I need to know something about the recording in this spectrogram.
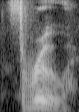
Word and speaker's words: through: So this word, we're going to practice the T, H, and R together. So through.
